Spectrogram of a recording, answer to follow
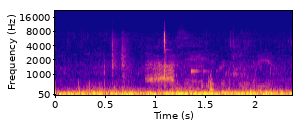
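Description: Wind buffeting the camera microphone, a low uneven rumble, with a few light clicks from the camera being handled.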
